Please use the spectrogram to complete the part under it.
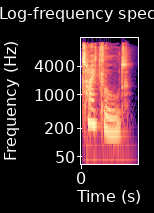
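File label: "titled", British English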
